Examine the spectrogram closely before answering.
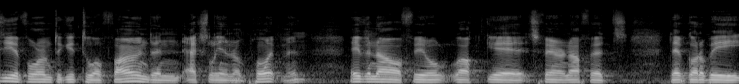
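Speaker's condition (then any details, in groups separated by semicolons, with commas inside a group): No condition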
